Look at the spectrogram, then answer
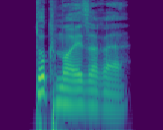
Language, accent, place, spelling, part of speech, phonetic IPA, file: German, Germany, Berlin, duckmäusere, verb, [ˈdʊkˌmɔɪ̯zəʁə], De-duckmäusere.ogg
- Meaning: inflection of duckmäusern: 1. first-person singular present 2. first-person plural subjunctive I 3. third-person singular subjunctive I 4. singular imperative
